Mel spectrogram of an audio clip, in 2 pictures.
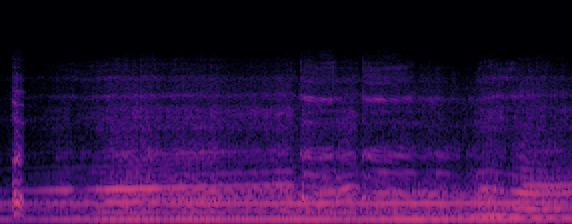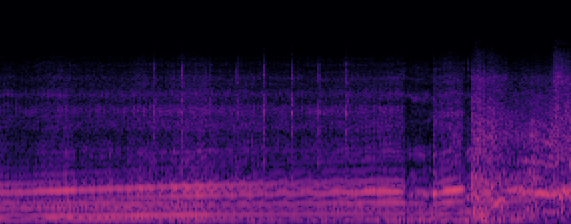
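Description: Car engines running hard at speed, a steady drone whose pitch slowly rises as the cars accelerate, with a short burst of noise near the end.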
